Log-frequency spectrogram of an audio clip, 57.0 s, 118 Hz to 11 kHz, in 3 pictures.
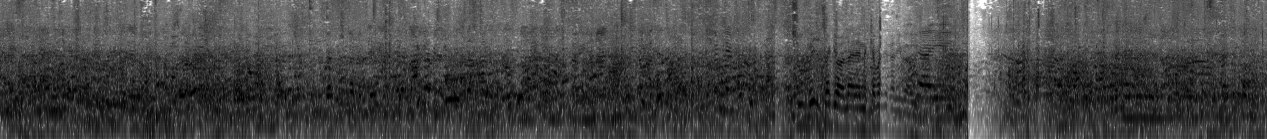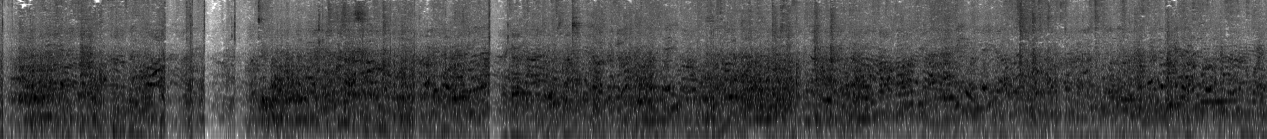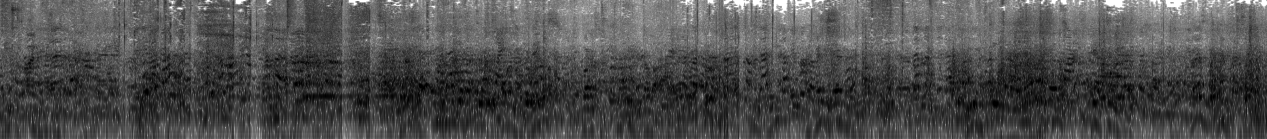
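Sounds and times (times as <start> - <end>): students chattering: 0.0 - 57.0.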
